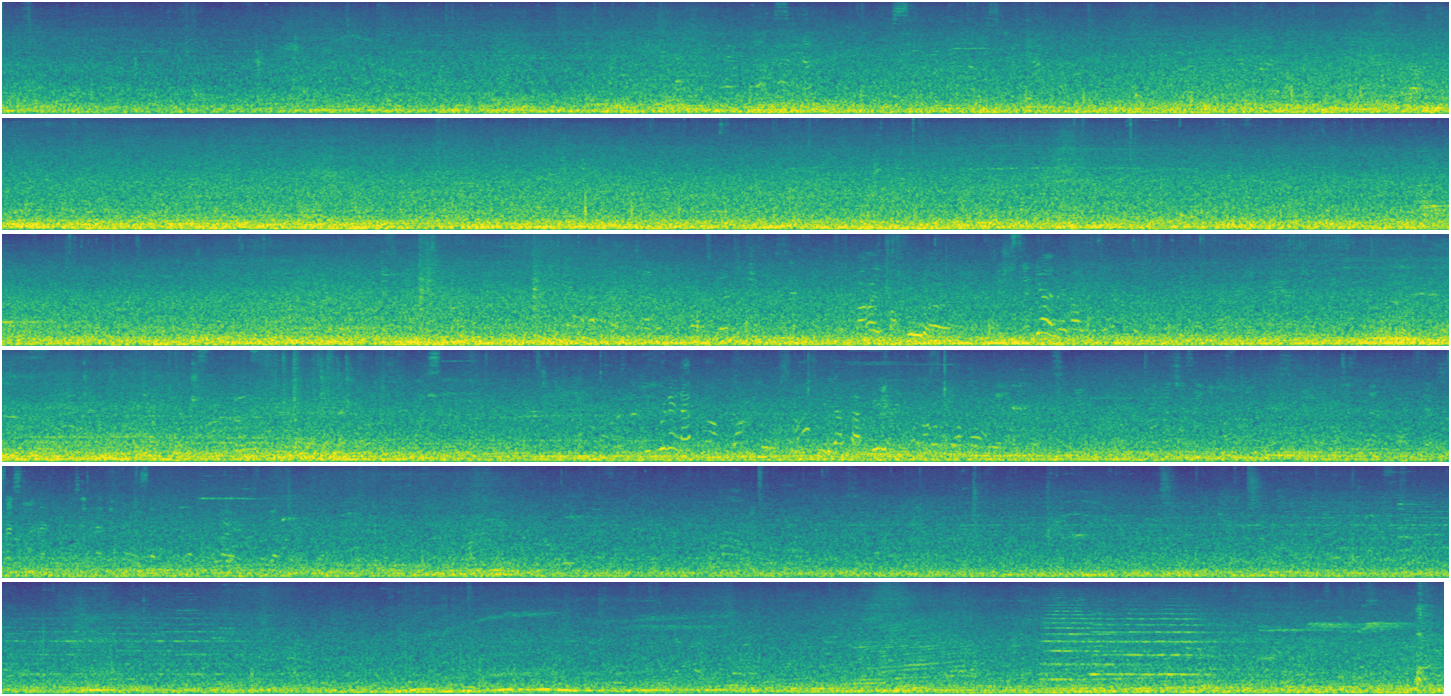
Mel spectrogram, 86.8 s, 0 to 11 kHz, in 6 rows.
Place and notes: paris, avenue des champs-elysees, traffic
afternoon traffic with pedestrians and a police siren
international cityscapes - topographic field recordings and social ambiences
12 December 2009, ~13:00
